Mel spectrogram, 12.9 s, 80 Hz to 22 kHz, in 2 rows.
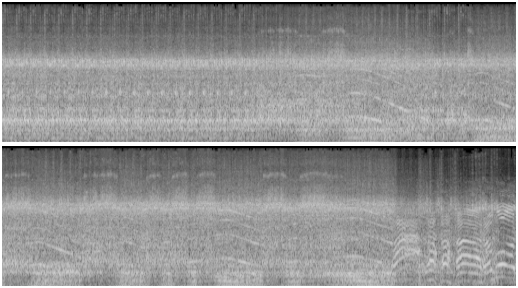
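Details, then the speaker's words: Praga V3S truck diesel after being drowned, oil drained and refilled with fresh, chamber filled with diesel: busy clatter picking up cleanly with each throttle blip and settling back; now responds well to gas, running normally. "Hooray! Do you hear that, Lyosha? After drowning, it started responding well to the gas. Look, like a real diesel car."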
